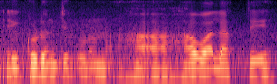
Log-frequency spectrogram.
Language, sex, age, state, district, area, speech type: Marathi, male, 18-30, Maharashtra, Osmanabad, rural, spontaneous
